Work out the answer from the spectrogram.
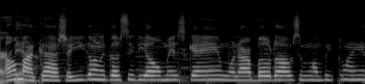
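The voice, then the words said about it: Put-on Southern Ole Miss accent. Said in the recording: “That's that hottie toddy accent.”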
